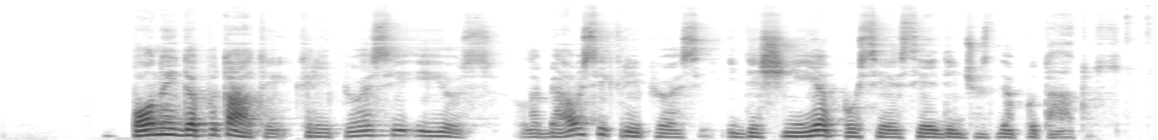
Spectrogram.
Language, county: Lithuanian, Vilnius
